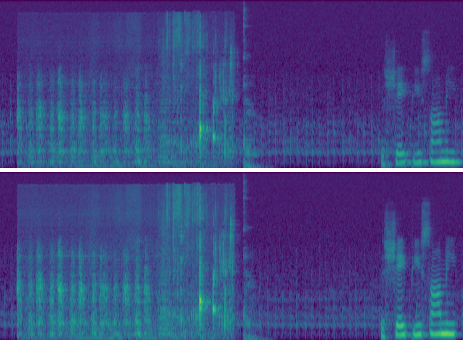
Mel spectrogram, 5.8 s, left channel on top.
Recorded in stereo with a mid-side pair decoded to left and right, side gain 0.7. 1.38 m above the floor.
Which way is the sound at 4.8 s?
40° right.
